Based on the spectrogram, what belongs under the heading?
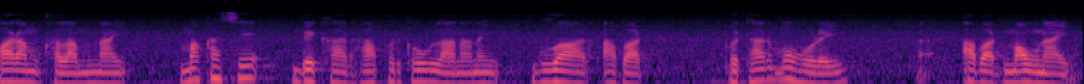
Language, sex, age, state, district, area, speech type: Bodo, male, 30-45, Assam, Kokrajhar, rural, spontaneous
